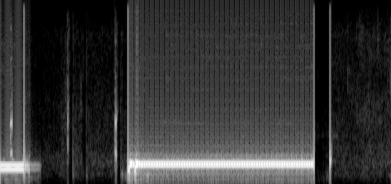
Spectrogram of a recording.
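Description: A telephone line tone plays during a call transfer: a brief tone and a few clicks, then a steady, single-pitched hum held for about two seconds. It ends abruptly with another click.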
